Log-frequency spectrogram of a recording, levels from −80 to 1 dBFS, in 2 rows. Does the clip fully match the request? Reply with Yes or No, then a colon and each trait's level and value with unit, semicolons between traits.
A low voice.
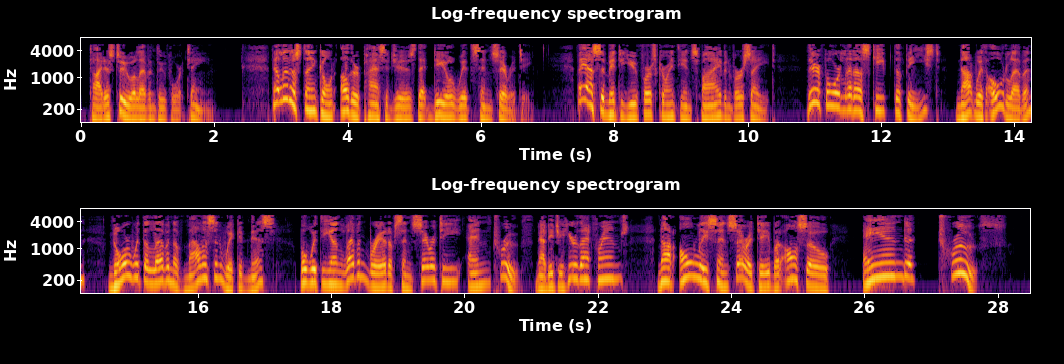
No: medium, 150 Hz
